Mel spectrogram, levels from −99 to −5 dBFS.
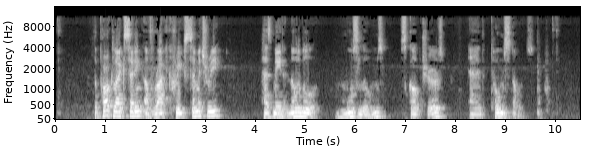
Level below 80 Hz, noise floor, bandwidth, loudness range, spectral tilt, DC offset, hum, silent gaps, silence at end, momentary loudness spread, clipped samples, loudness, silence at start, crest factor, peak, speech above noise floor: -44 dBFS; -56 dBFS; 11.5 kHz; 5 LU; -5 dB/octave; under 0.1%; none; none; 0.65 s; 16 LU; under 0.1%; -13 LUFS; 0.8 s; 14 dB; 0 dBFS; 43 dB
